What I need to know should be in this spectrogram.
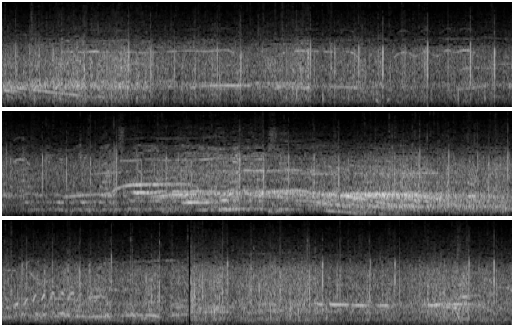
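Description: A huge stadium crowd sings and chants loudly.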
